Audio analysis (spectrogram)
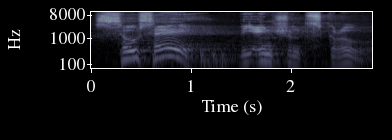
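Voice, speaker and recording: An actor playing a pompous, scheming grand master of a secret cult, grandiose and ceremonial, in live radio theatre. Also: male voice, mid-range voice, sing-song. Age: middle-aged. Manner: grandiose, slow ceremonial delivery. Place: stage in a large hall. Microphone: stand microphone. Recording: echoey live stage hall.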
